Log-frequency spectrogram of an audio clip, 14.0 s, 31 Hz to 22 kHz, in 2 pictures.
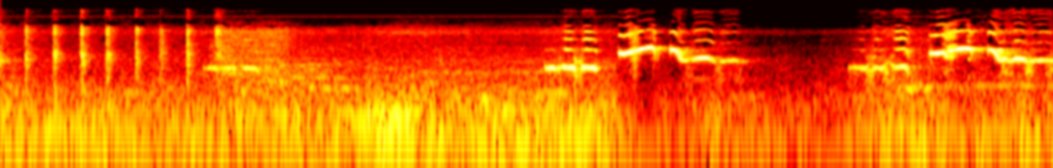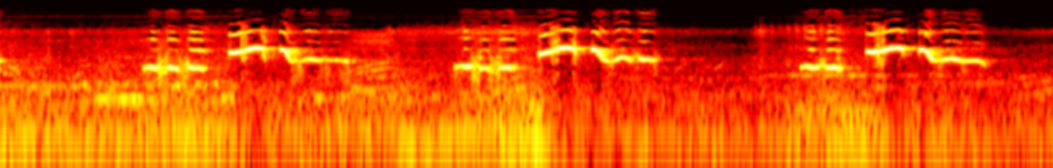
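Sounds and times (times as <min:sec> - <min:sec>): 
Cockatiel opening clicks: 0:00.0 - 0:01.6
Cockatiel singing clear whistled phrases with rising then falling slurs: 0:03.6 - 0:07.1, 0:08.0 - 0:09.4, 0:10.0 - 0:13.7.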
